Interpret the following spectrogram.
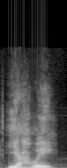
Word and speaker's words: Yahweh: hoy en día que la mejor transliteración y Por ende la pronunciación más cercana a su nombre sería Yahweh en lugar de Jehová tal y como podemos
